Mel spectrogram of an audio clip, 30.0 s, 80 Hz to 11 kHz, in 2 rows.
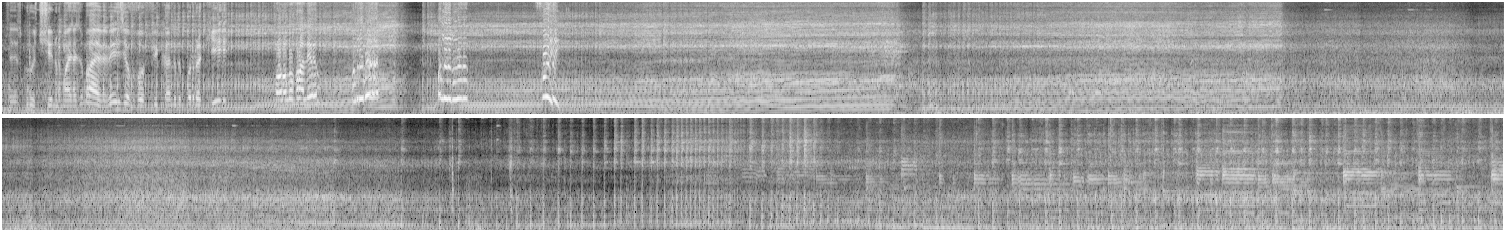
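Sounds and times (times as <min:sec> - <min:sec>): two-stroke motorcycle engine accelerating: 0:00.0 - 0:30.0.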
